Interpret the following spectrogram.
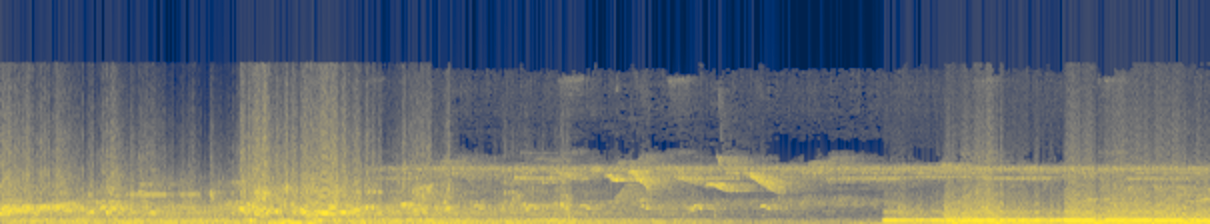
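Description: Layered experimental soundtrack of noise and steady droning tones. It thins and dips in the middle, then jumps back louder, with two steady tones, a little before nine seconds in.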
